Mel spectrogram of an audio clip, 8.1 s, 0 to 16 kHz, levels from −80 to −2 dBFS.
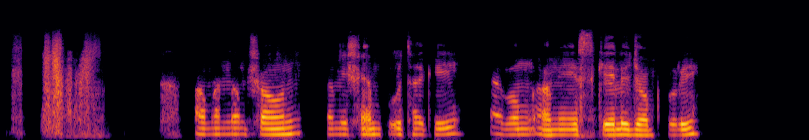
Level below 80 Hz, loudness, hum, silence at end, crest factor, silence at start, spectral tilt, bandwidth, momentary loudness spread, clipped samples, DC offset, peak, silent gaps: -58 dBFS; -18 LUFS; none; 1.1 s; 18 dB; 0.1 s; -7.5 dB/octave; 7 kHz; 15 LU; under 0.1%; under 0.1%; -2 dBFS; 0.30-0.39 s, 1.14-1.57 s, 1.85-1.94 s, 3.08-3.26 s, 4.66-4.89 s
